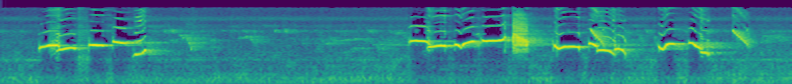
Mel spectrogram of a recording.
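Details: Oriental magpie-robin in a morning-dew trigger recording meant to get stressed kacer singing: loud rich whistled phrases with quick rising and falling notes, two bursts separated by a quiet pause, faint low rumble beneath.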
